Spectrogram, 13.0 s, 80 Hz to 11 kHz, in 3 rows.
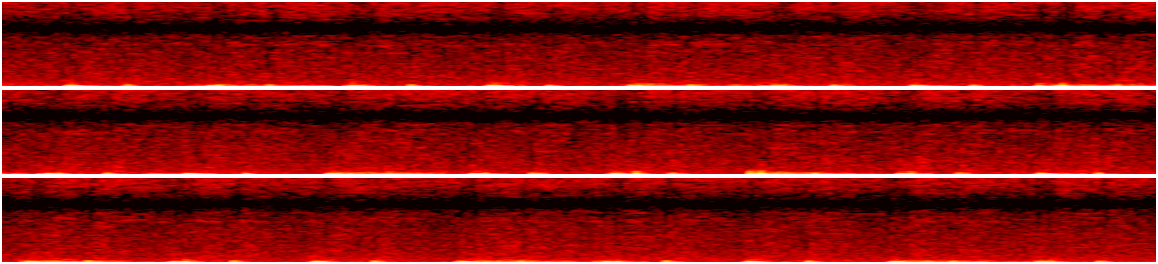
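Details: Own loud pounding heartbeat: strong, regular low lub-dub thumps at about 56 beats a minute; heartbeat.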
